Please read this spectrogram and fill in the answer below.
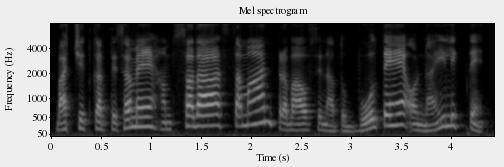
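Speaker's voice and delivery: ordinary talk, nothing marked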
